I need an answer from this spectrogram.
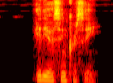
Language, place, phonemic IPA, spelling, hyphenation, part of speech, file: English, Queensland, /ˌɪdiəˈsɪŋkɹəsi/, idiosyncrasy, idio‧syn‧crasy, noun, En-au-idiosyncrasy.ogg
- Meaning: 1. A behavior or way of thinking that is characteristic of a person or a group 2. A peculiar individual reaction to a generally innocuous substance or factor; a risk factor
